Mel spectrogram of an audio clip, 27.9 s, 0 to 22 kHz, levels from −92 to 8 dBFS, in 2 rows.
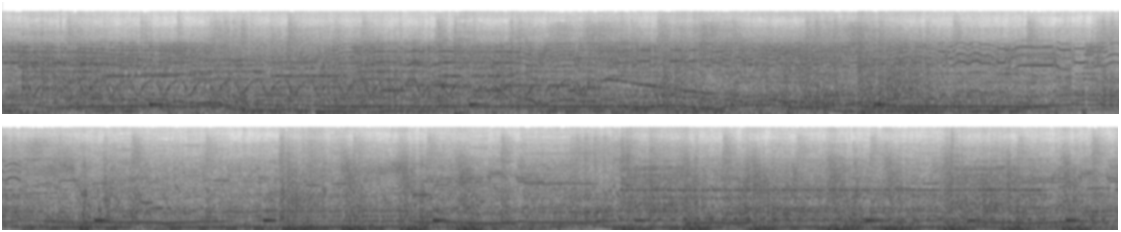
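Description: A regular click or pop runs through the audio from 0.14 s to 27.78 s, landing every 0.6 s, around fifty in all. These are clock drift buffer slips, most likely caused by two devices running on separate clocks that disagree by roughly 700 ppm. The buffer between them creeps toward full or empty until a block of about fifteen samples is dropped or repeated, and each such jump in the waveform is heard as a tick.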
